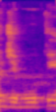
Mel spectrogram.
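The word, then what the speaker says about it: Djibouti: ओ यू टी आई इसको डी को pronounce नहीं करते बोलते जिबूती हैं बट लिखते डी जिजीबूती हैं।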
